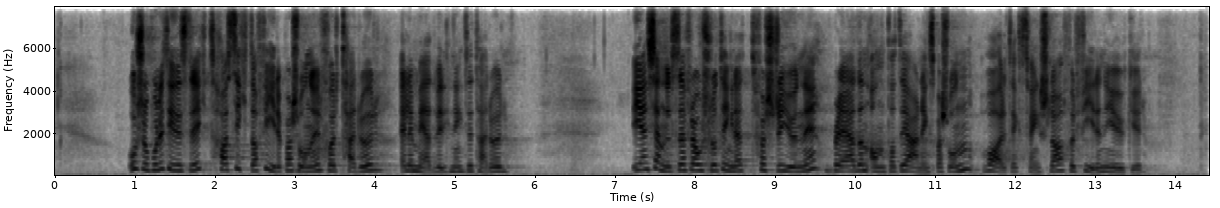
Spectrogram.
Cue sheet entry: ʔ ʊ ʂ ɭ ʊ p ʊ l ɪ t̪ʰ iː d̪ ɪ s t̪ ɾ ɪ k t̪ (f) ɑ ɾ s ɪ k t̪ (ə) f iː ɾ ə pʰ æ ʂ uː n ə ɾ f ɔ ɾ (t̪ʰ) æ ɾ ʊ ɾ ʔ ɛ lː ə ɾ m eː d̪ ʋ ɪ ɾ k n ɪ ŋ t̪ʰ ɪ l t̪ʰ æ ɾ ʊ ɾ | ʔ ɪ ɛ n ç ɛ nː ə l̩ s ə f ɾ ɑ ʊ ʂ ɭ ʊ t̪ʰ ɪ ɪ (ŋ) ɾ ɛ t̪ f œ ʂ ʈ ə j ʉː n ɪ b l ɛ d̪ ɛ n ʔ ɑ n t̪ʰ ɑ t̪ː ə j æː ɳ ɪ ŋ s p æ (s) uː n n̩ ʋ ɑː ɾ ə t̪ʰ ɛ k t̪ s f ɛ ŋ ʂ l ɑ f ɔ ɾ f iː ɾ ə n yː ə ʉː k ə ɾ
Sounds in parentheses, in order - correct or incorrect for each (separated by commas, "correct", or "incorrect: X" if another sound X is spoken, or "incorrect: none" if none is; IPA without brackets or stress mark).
incorrect: h, incorrect: ɑ, correct, correct, incorrect: ʂ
